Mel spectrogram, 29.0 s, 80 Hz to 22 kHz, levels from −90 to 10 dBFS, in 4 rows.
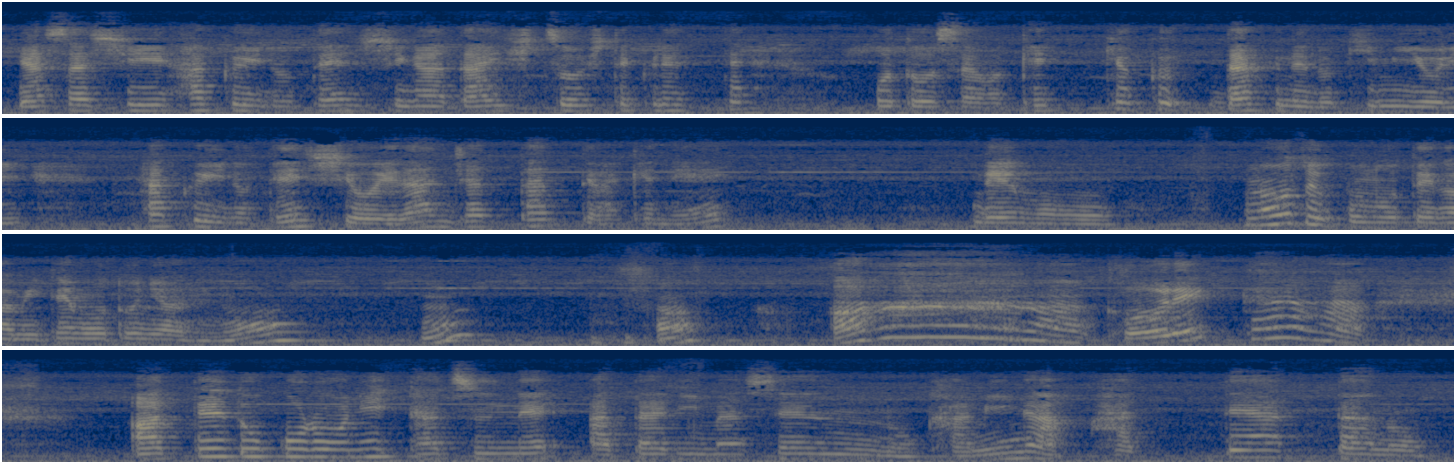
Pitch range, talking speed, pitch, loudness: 170-255 Hz, 200 characters per minute, 185 Hz, -34 LUFS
